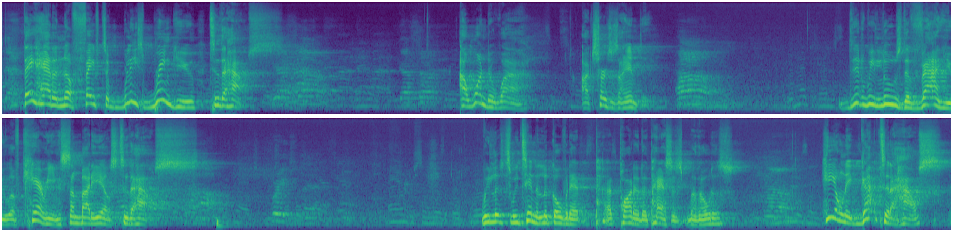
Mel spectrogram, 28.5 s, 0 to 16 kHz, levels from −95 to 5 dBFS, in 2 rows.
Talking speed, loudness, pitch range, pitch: 105 wpm, -18 LUFS, 150-215 Hz, 185 Hz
